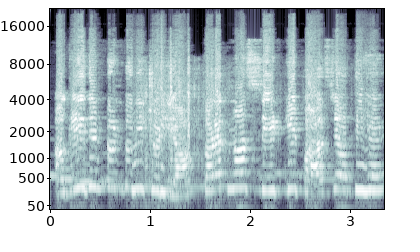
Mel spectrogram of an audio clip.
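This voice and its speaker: A man's voice: very high-pitched, normal speed, recorded from a distance. A man narrating a scripted moral story for children.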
